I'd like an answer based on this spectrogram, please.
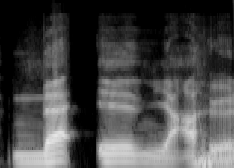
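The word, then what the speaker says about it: Netanyahu: Uh Net in Yahoo, that's how you say his name.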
